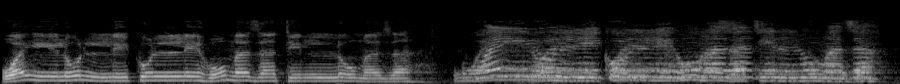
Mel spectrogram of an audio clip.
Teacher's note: وضحوا الهمس في الهاء آخر شيء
